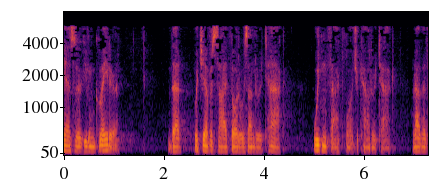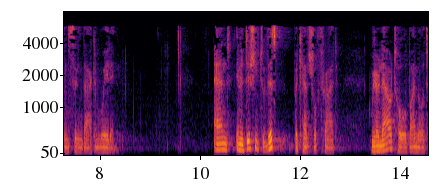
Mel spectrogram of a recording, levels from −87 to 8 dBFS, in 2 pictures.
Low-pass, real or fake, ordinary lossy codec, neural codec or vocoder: 7.2 kHz; fake; MP3, 24 kbps; codec, 24 kHz, 0.9 kbps, WavTokenizer, medium speech release version 2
